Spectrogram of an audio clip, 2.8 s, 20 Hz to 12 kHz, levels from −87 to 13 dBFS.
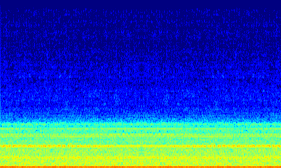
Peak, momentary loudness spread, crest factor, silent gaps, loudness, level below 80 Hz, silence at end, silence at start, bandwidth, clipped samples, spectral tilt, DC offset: -2 dBFS; 0 LU; 10 dB; none; -11 LUFS; -36 dBFS; 0 s; 0 s; 3.7 kHz; under 0.1%; -9.5 dB/octave; under 0.1%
